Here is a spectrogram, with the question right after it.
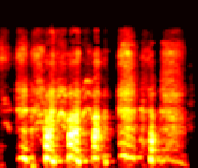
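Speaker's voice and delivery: a sudden bright laugh at the daughter's question; high burst of laughter. Real, not acted. Father laughing about his daughter's sharp question, laughing.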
